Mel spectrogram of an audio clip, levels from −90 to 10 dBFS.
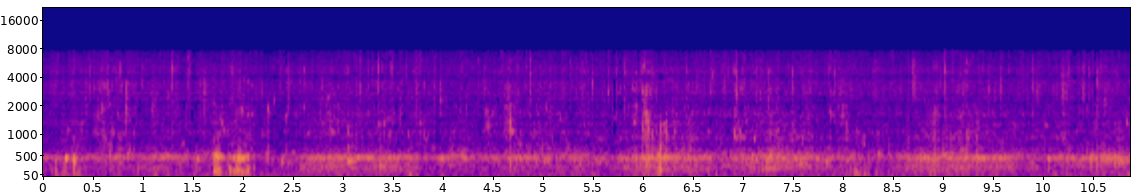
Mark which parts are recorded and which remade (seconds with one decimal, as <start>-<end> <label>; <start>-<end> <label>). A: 0.0-1.4 remade; 1.4-4.2 recorded; 4.2-5.2 remade; 5.2-7.6 recorded; 7.6-8.9 remade; 8.9-9.9 recorded; 9.9-10.9 remade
